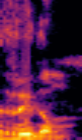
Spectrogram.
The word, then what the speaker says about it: rhythm: बट यहाँ पर एच जो है आपका वो साइलेंट है.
